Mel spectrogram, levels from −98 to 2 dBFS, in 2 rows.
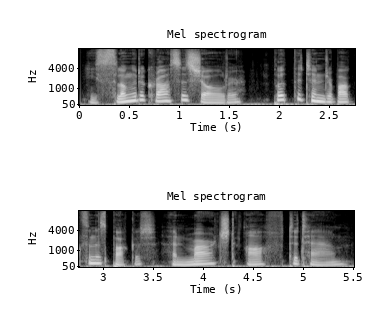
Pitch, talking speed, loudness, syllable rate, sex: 140 Hz, 195 wpm, -20 LUFS, 4.7 syllables/s, male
